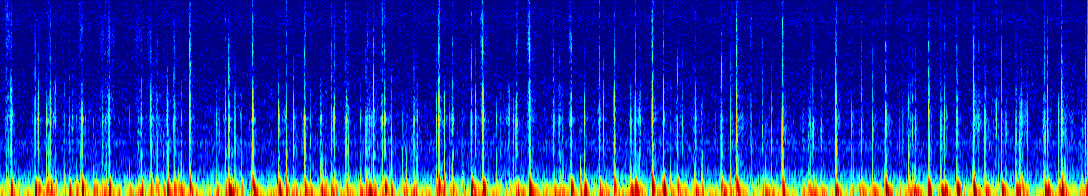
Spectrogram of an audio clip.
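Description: A small, solid baseball-style foam stress ball with printed red stitching is held close to a microphone and tapped and scratched with fingertips and short nails. It makes a rapid, uneven stream of soft, dull, low thumps that stop almost at once, with faint scratchy ticks between them.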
